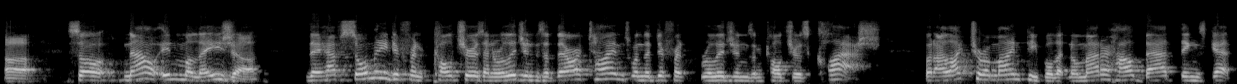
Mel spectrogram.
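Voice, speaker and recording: A man from Bangladesh doing a stand-up set over a video call, delivering jokes in a dry, deadpan way. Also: sits high, moderate pace, poor audio. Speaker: stand-up comedian.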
